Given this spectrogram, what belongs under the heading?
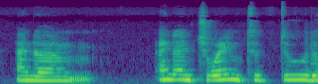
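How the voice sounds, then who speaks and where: A woman speaks with a German accent at a very slow pace. Her intonation is monotone and flat. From Austria. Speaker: puzzle hobby YouTuber. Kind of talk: casual vlog talk. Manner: halting, many repetitions and fillers.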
